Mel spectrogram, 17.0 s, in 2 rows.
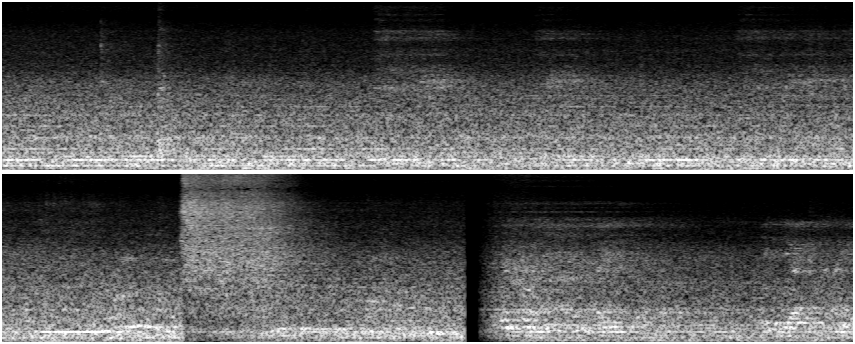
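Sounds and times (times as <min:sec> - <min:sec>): hissing air burst: 0:10.3 - 0:11.7.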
